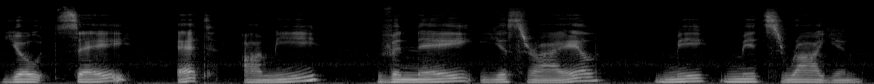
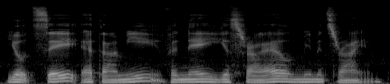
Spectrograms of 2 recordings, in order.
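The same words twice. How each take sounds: First: It is read at a slower pace. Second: It is read at a faster pace.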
